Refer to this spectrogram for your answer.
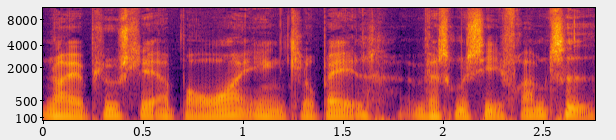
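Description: Recorded very cleanly against a silent background, a man speaks at medium pitch and a moderate pace, with ordinary pitch variation and vocal fry. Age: 50s. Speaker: author and climate researcher. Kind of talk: interview.

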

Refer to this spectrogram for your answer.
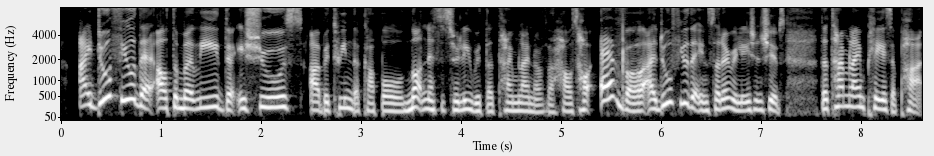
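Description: A woman with a Singaporean accent at medium pitch, talking at a very fast pace with lively intonation and hardly any pauses, in a dry, close sound with no echo. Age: 20s. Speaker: podcast co-host. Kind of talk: casual chat.

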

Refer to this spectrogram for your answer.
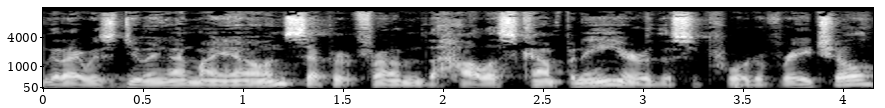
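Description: Against a quiet background, a man with an American accent lets his pitch swing very widely. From Southern California. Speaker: author, former entertainment executive. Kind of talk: interview.

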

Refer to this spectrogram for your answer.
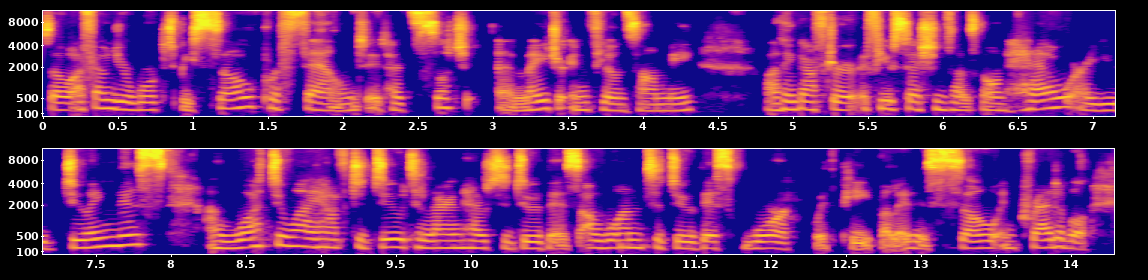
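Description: With a dark, mellow tone, a woman speaks at medium pitch and a moderate pace. Her loudness is very even, her pitch varies in an ordinary way, and the background is quiet. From Ireland. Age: 40s. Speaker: coach and facilitator. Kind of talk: casual interview chat.

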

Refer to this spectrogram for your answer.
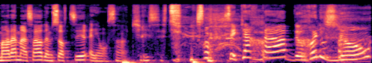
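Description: The speaker has a Quebec accent and very wide pitch swings. Music plays in the background. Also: woman. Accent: Québécois French. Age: 40s. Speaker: comedian. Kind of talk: casual chat. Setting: studio.

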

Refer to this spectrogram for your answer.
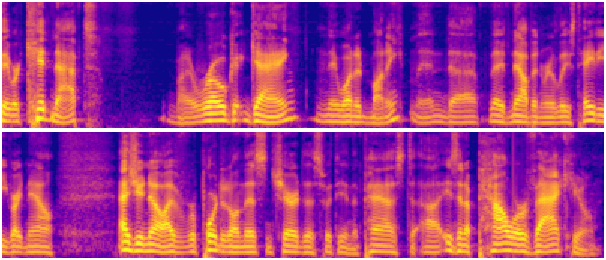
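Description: A normal speaking voice with an American accent, fairly quick and lively in intonation, on a very clean recording with a silent background. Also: man. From United States. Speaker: radio talk show host. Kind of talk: casual talk radio.

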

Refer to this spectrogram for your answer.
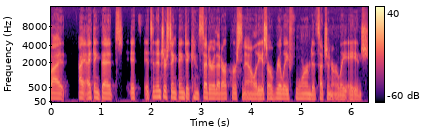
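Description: A woman with an American accent and a very deep, low pitch with vocal fry talks at a fairly quick pace with hardly any pauses, fairly even intonation and very even loudness, in a very clean, silent recording with a dry, close sound and no echo. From US Northeast (New Jersey). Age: 50s. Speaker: nurse practitioner and health podcast host. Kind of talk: casual interview chat.

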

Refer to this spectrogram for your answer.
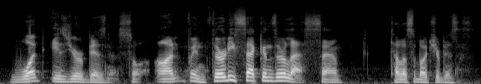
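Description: With lively intonation and a fairly quick pace, a man talks in an unremarkable speaking voice. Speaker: podcast host. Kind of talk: interview. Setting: studio.

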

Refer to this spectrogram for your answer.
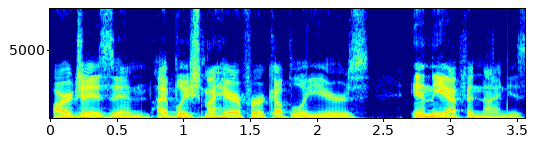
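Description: Recorded very cleanly against a silent background, a man with a plain, everyday voice speaks at a fairly quick pace, fairly low in pitch with ordinary pitch variation. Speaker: sports radio host. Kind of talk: casual chat. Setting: studio.

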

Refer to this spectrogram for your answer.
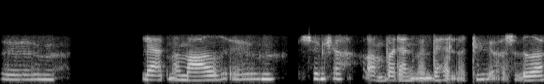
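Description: Very slowly and at a fairly high pitch, a woman speaks with ordinary pitch variation. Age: 30s. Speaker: early retiree with PTSD, dream guest. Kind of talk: personal testimony in interview. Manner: halting, many fillers.

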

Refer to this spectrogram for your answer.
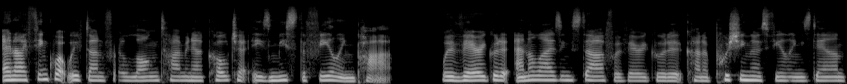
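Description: In an Australian accent, a woman of medium pitch speaks at a fairly quick pace with fairly even intonation, the sound dry and close with no echo on a very clean recording with a silent background. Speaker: parenting educator and former doula. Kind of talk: interview.

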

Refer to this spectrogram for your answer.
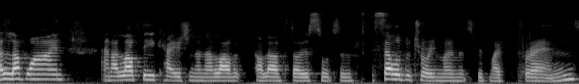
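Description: A woman with an Australian accent speaks with ordinary pitch variation against a quiet background. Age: 40s. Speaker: comedian and radio host. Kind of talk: casual interview chat. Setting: video call.

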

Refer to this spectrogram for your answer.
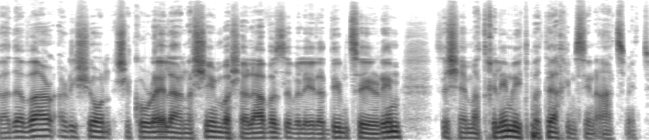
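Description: A man's fairly low voice, monotone and flat, at a moderate pace, with a dry, close sound with no echo and a very clean recording, silent background. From Israel, Jerusalem. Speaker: clinical psychologist. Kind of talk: casual interview chat.

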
